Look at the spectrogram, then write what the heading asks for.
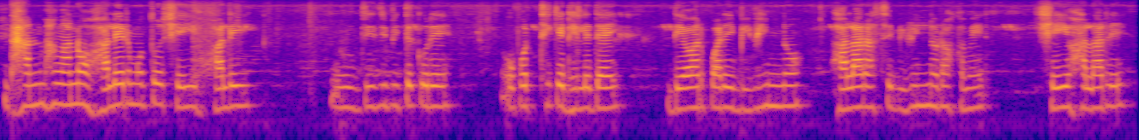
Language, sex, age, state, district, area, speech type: Bengali, female, 60+, West Bengal, Birbhum, urban, spontaneous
